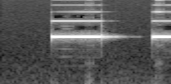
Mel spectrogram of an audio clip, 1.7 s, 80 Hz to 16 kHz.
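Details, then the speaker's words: KARUOTOP smoke and CO alarm with a built-in 10-year battery and an 85 dB at 3 m rating, test button pressed: loud, steady, clean half-second beeps. Three beeps every 4 s mean smoke mode and four beeps every 5 s mean CO mode; it is working normally. "To test it, 3 long beeps repeating every 4 seconds for smoke alarm mode. Carbon monoxide alarm mode, 4 beeps repeating every 5 seconds. So 3 beeps is smoke, 4 beeps is carbon monoxide."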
